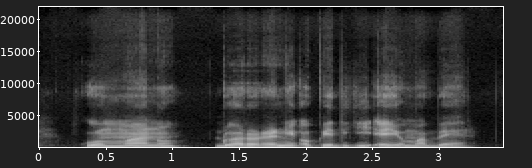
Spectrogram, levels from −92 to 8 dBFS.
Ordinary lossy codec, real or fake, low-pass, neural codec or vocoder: none; fake; none; codec, 44.1 kHz, 7.8 kbps, DAC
